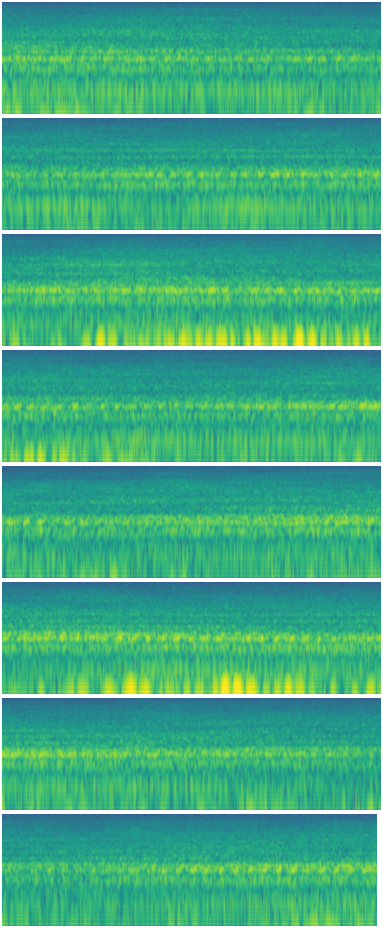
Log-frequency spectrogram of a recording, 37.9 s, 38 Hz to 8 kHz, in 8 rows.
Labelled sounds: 7.4	7.7	vessel noise, 3.0 to 3.2 kHz
16.9	17.2	vessel noise, 3.1 to 3.4 kHz
20.2	20.5	vessel noise, 2.6 to 2.8 kHz
31.1	31.4	vessel noise, 5.8 to 6.0 kHz

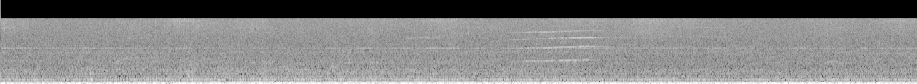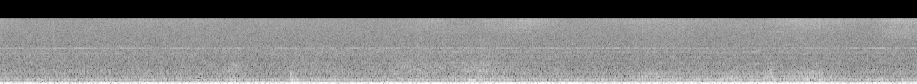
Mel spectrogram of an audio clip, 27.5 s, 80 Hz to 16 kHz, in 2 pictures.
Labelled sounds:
7.6	9.0	killer whale, 1.1 to 4.8 kHz

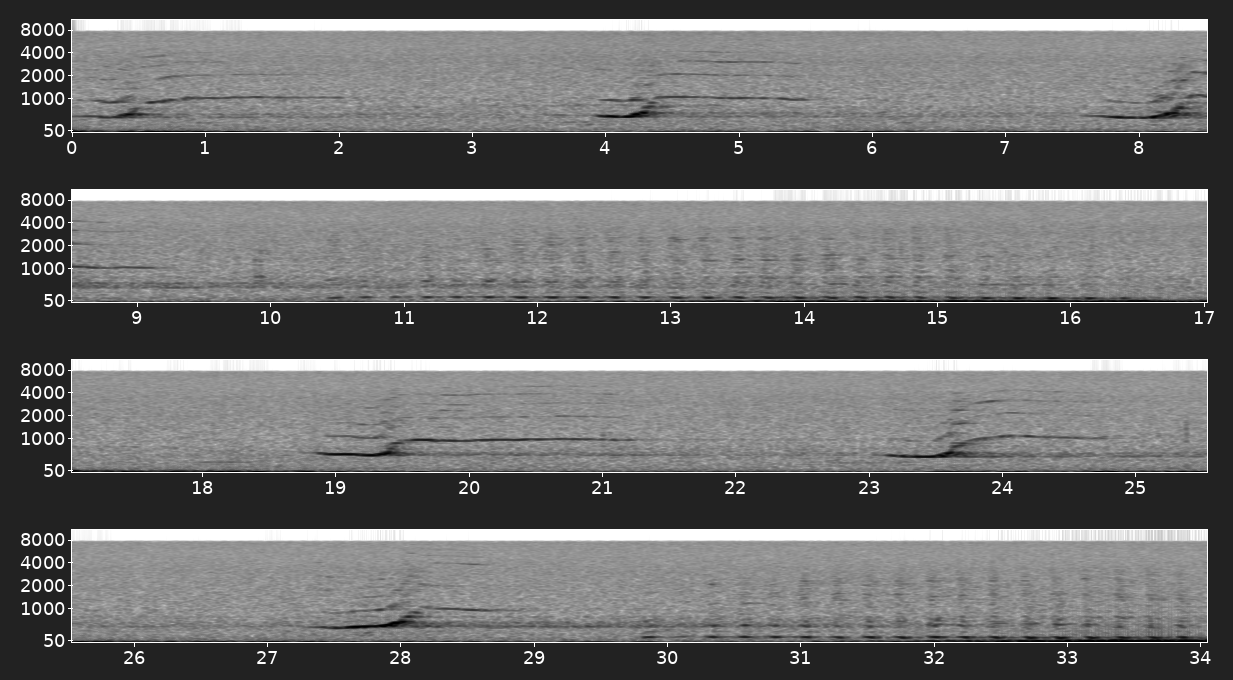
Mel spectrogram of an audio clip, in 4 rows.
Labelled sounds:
0.1	1.5	humpback whale, 0.80 to 2.1 kHz
4.0	5.5	humpback whale, 0.86 to 4.2 kHz
8.3	9.1	humpback whale, 0.96 to 4.3 kHz
18.9	20.9	humpback whale, 0.80 to 4.9 kHz
23.6	24.6	humpback whale, 0.80 to 3.3 kHz
27.5	28.7	humpback whale, 0.80 to 4.0 kHz

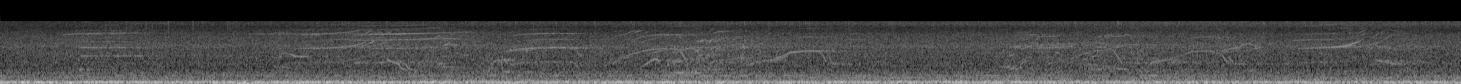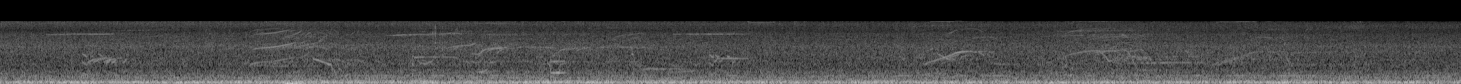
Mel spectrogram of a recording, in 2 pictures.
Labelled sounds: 3.5	5.8	killer whale, southern resident, 0.59 to 6.4 kHz
10.0	10.7	killer whale, southern resident, 0.73 to 4.5 kHz
11.9	12.6	killer whale, southern resident, 1.0 to 4.5 kHz
12.9	14.0	killer whale, southern resident, 1.0 to 7.3 kHz
15.1	15.8	killer whale, southern resident, 4.0 to 4.9 kHz
21.4	22.0	killer whale, southern resident, 4.1 to 4.4 kHz
23.8	24.5	killer whale, southern resident, 0.48 to 7.7 kHz

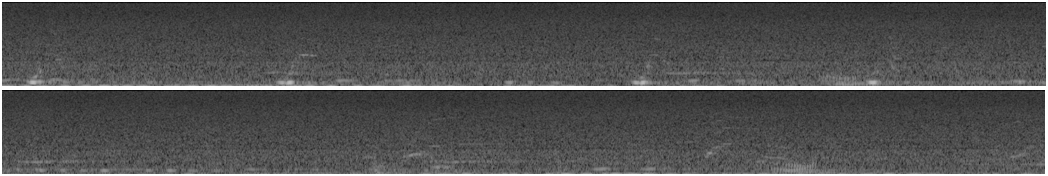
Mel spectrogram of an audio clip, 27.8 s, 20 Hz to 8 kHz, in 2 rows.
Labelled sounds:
4.0	4.2	humpback whale, 0.96 to 1.2 kHz
23.4	23.7	humpback whale, 0.80 to 1.1 kHz

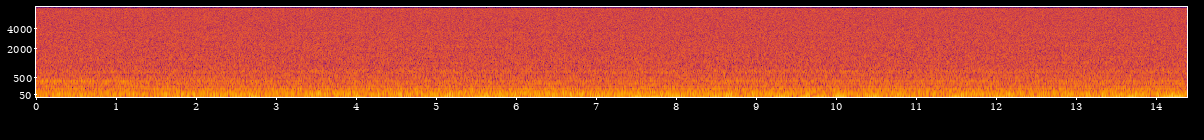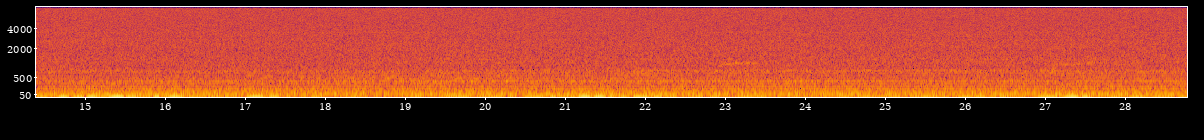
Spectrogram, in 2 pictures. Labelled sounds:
22.9	23.3	humpback whale, 0.93 to 1.2 kHz

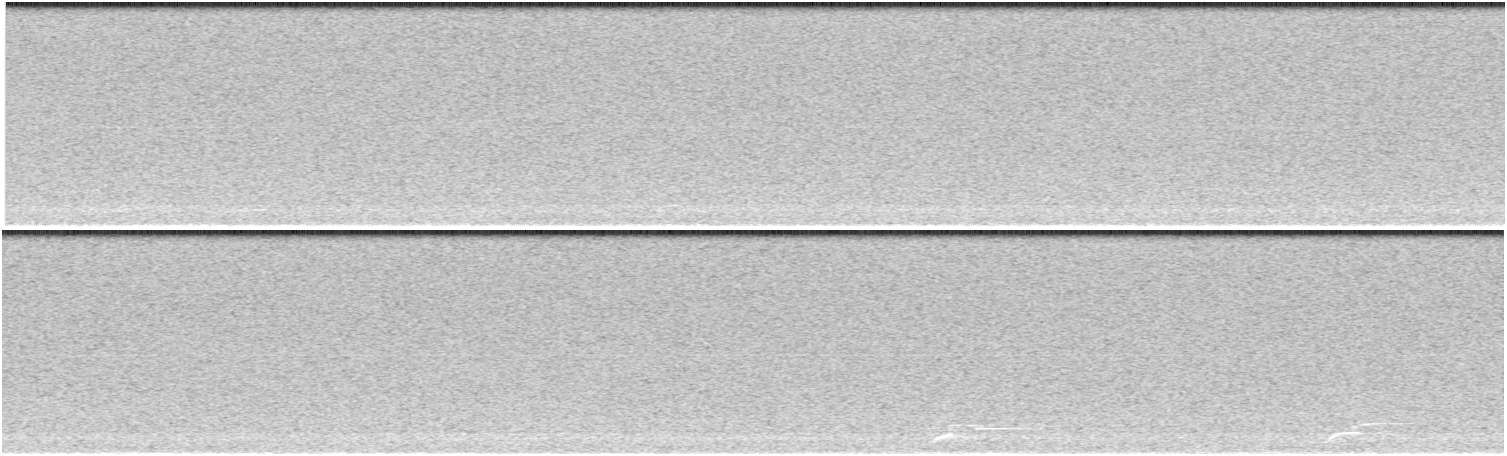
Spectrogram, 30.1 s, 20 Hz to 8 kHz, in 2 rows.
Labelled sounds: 24.7	25.1	humpback whale, 0.90 to 1.1 kHz
28.4	28.6	humpback whale, 0.80 to 0.86 kHz

